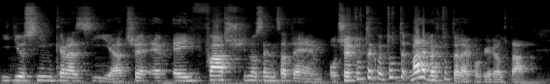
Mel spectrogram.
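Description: A high-pitched man talks at a fairly quick pace with lively intonation and hardly any pauses. Noticeable background noise runs underneath. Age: young. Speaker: YouTuber and horror content creator. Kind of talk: casual interview chat.

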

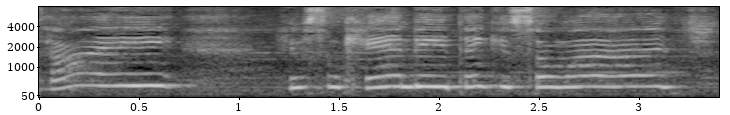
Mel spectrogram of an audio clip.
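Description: A man does a put-on character voice in an extremely high pitch, talking at a fairly slow pace with monotone, flat intonation. Clear background noise runs behind him. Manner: overly sweet, polite.

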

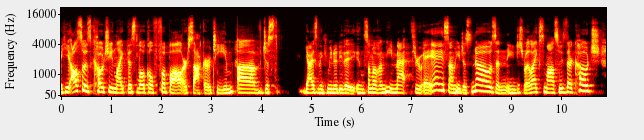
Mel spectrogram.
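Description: Here is a woman with an ordinary speaking voice, fairly low in pitch with ordinary pitch variation. She talks at a moderate pace, her loudness very even. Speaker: podcast host. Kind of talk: casual interview chat.

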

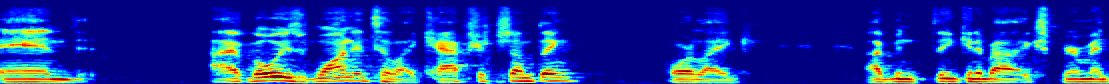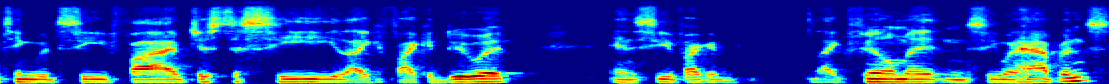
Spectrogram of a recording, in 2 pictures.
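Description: The recording is very clean, with a silent background. A man speaks fairly quickly with a medium pitch and fairly even intonation in a plain, everyday voice. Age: 30s. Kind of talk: casual chat.

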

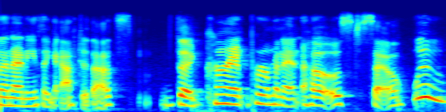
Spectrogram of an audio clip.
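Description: A woman with an American accent, medium pitch and a moderate pace. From Michigan, Metro Detroit (Waterford). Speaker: podcast guest storyteller, also hosts own podcast. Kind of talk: casual chat. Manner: animated.

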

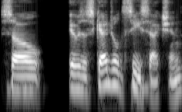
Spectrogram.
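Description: A man talks fairly slowly, his pitch varying in an ordinary way, on a very clean recording with a silent background. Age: 30s. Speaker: caregiver partner. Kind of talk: personal testimony.

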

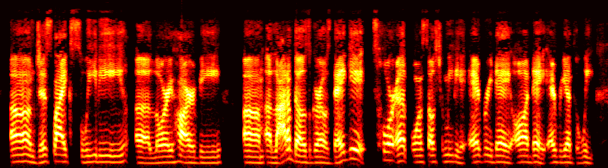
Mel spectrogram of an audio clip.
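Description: The sound is dry and close with no echo as a man with an ordinary speaking voice talks at a moderate pace, medium in pitch and fairly even in intonation. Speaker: caller. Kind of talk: casual call-in discussion. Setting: online audio room.

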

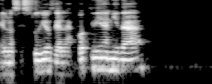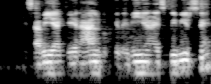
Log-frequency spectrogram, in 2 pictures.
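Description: The man's medium-pitched voice carries lively intonation. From Mexico, Colima. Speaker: historian and author. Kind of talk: interview. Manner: halting, with frequent fillers.

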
